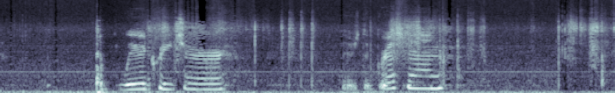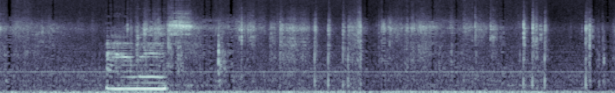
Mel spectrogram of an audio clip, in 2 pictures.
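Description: Paper pages rustle as they are turned one after another.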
